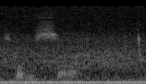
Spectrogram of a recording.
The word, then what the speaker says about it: Tromsø: O over it is pronounced O, so the pronunciation for the destination is Ålesund. Okay. And the final destination is Tromsø, where they find this last O has a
